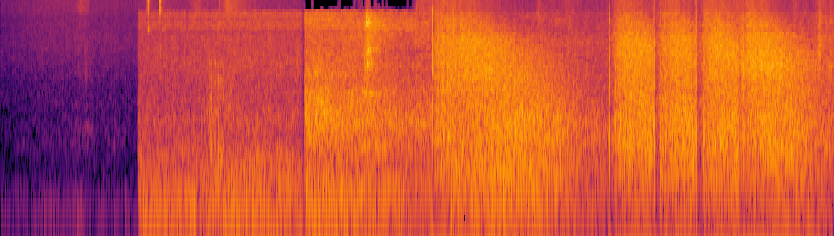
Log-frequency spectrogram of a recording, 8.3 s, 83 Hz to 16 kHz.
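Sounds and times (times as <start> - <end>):
rushing outdoor noise: 0.9 - 8.3
gunshots recorded on street surveillance video: 3.0 - 8.3.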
